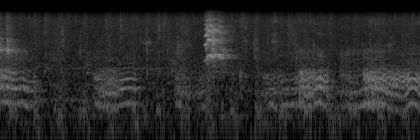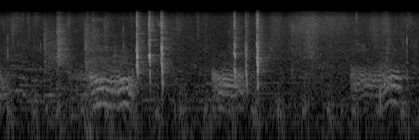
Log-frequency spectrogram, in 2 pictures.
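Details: Schipperke dogs fighting: a run of low, throaty growling and grumbling bursts, each a second or so long, broken by short pauses, with a few sharp clicks and knocks late on and a quiet room background.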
